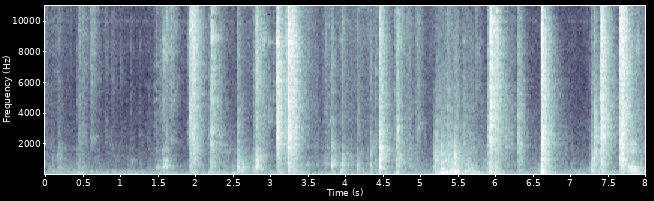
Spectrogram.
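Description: Plastic shrink-wrap being pulled off a metal card tin, crinkling in quick bursts, with clicks and knocks of the tin being handled and a heavier thump about five seconds in.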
